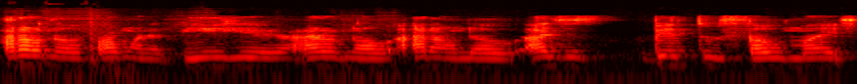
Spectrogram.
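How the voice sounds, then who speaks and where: A woman's medium-pitched voice at a moderate pace, with audible room echo. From Florida, Orlando. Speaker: interviewee, ex-girlfriend. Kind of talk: interview testimony.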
